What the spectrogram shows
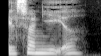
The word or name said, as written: velsoigneret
